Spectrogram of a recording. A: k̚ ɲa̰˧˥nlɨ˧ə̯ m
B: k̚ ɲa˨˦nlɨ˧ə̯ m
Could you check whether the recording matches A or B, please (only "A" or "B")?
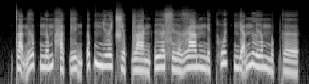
A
